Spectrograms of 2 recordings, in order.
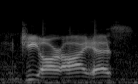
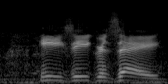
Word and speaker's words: Grisez: Courtney Grisez, G-R-I-S-E-Z, Grisez. We'll go the French pronunciation, Grisez.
